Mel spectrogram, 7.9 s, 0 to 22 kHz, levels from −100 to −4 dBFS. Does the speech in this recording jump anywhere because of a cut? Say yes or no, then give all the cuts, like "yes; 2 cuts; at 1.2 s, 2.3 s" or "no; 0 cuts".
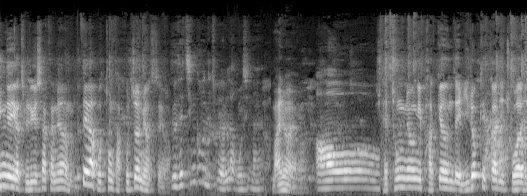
yes; 1 cut; at 2.5 s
